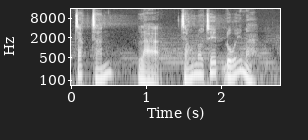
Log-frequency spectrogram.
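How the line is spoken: Old woman's mutter. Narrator (Vietnamese): Bà Thoa lắc đầu miệng lẩm bẩm

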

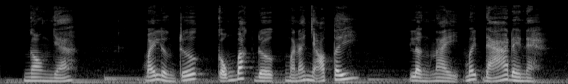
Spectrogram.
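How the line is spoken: Boy speaking softly. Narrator (Vietnamese): Thằng Phát nói khẽ

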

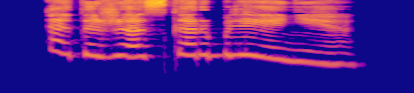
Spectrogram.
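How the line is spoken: Shrill, squealing tones. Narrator (Russian): Поддержала ее другая со знакомыми визгливыми интонациями

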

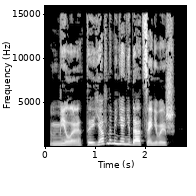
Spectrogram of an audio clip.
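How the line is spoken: Snide reply. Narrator (Russian): ехидно отвечаю я

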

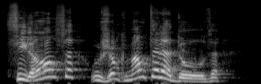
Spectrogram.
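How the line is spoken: Bandit speaking harshly. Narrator (French): dit durement le bandit

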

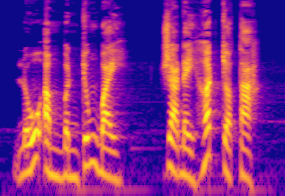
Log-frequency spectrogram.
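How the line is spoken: Loud commanding shout. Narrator (Vietnamese): Ông Sáu quát lớn

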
